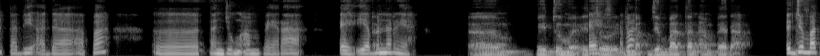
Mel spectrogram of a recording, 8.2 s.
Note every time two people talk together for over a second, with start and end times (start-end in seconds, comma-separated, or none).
none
